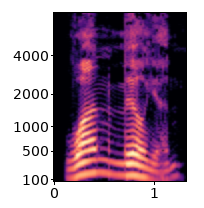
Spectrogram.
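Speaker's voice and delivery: drawn-out dramatic pause on "One million"; slow reveal. Acted. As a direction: let "One million" hang, slowly, for suspense. Announcing the total to the congregation.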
